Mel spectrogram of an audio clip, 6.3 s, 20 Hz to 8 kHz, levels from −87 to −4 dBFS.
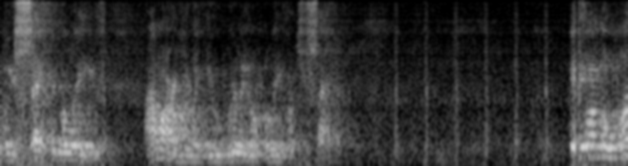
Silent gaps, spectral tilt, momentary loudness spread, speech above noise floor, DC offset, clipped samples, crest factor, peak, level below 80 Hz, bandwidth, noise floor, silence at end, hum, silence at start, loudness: none; -3.5 dB/octave; 15 LU; 29 dB; under 0.1%; under 0.1%; 20 dB; -10 dBFS; -60 dBFS; 8 kHz; -57 dBFS; 0 s; none; 0 s; -28 LUFS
